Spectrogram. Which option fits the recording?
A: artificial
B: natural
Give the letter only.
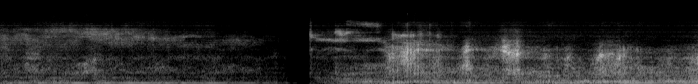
A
